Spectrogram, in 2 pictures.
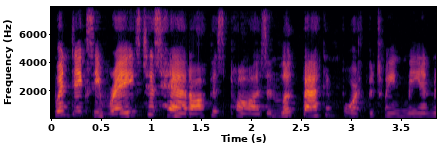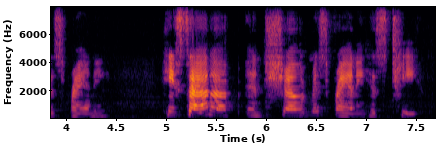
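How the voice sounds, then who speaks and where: A teacher reading a children's novel aloud to her class, with expressive narration. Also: medium pitch, moderate pace, low-quality recording.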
